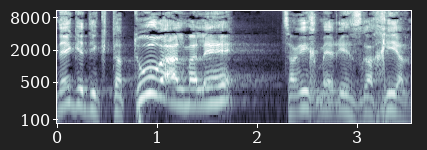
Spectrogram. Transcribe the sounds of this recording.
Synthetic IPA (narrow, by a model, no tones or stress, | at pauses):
neɡed̪ikt̪at̪uʁaalmale | t͡saʁiχmeʁizʁaχial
